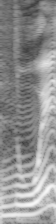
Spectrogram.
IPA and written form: nwe (nue-)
